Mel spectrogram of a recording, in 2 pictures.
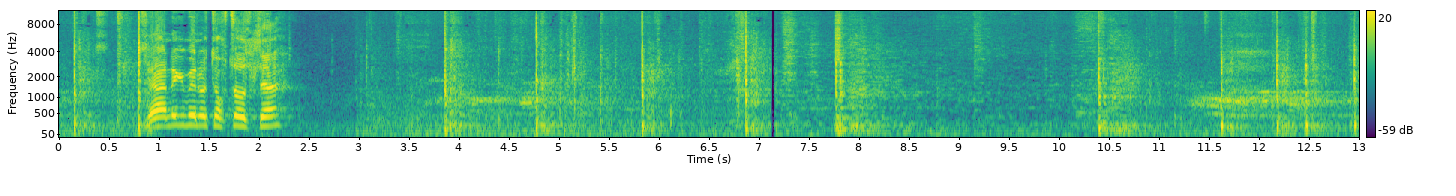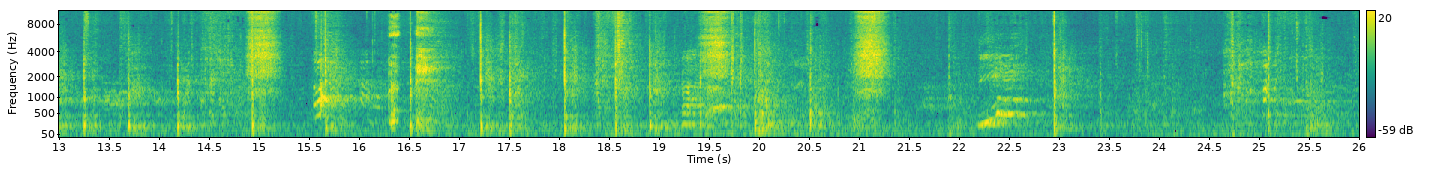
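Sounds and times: basketball bouncing on hard court: 0.1s - 1.0s, 3.8s - 6.2s, 6.8s - 7.1s, 7.8s - 8.2s, 10.4s - 11.0s, 11.6s - 14.7s, 16.5s - 19.2s, 19.8s - 20.8s, 22.9s - 23.6s.

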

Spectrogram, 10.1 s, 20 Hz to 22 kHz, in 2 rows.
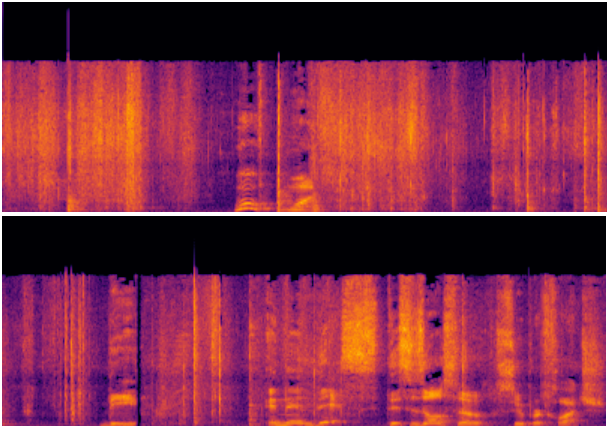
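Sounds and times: packaging crinkling: 0.0s - 1.7s, 2.7s - 5.8s.

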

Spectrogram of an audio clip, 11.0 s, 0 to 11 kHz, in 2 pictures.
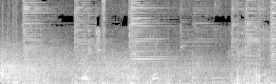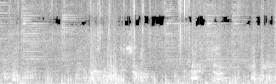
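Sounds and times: indistinct voices talking: 0.0s - 11.0s
steady low rumble: 0.0s - 11.0s
wind buffeting microphone: 0.0s - 11.0s.

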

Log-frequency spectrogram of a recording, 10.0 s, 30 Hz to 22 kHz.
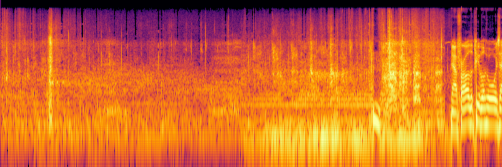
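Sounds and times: rustle of movement: 0.0s - 9.0s.

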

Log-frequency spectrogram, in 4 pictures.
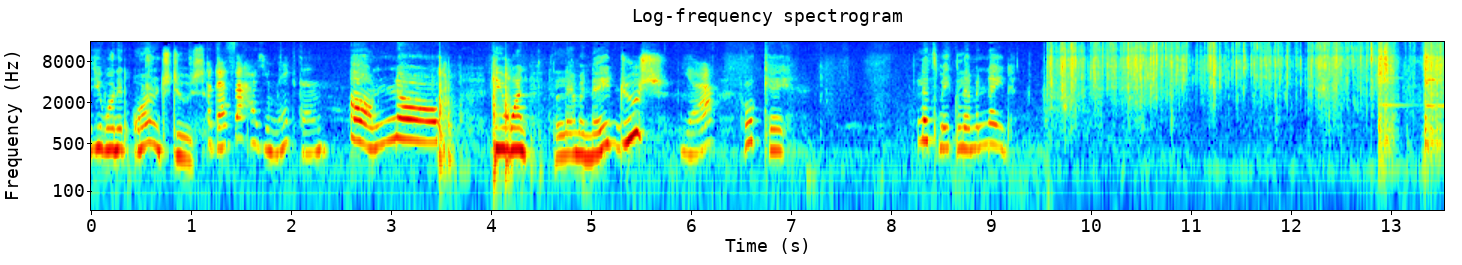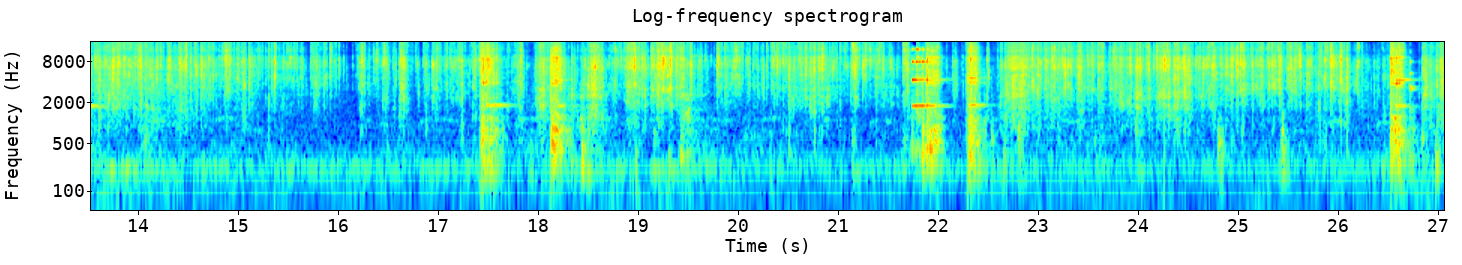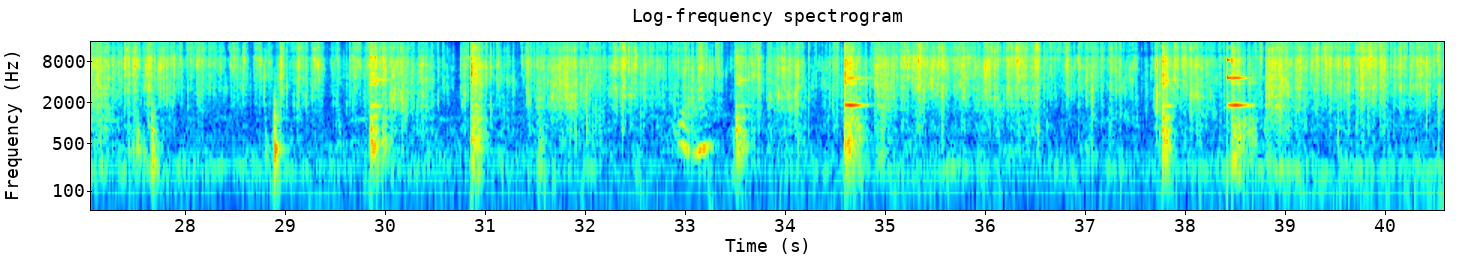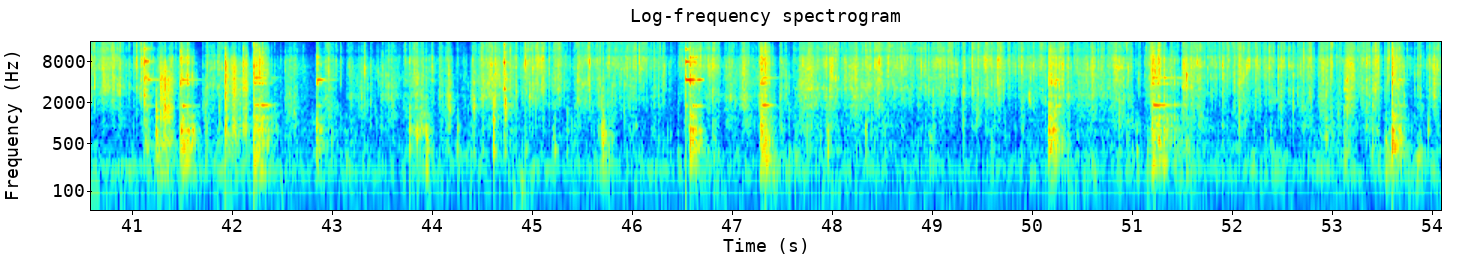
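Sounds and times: cellophane wrappers crinkling: 9.5s - 54.0s
candies clinking into glasses: 9.6s - 54.0s.

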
